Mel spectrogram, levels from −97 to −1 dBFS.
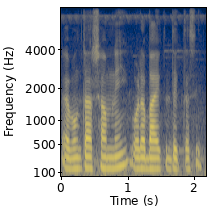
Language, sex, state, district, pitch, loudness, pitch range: Bengali, male, Tripura, West Tripura, 145 Hz, -19 LUFS, 140-150 Hz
